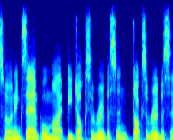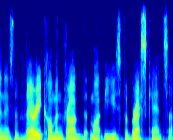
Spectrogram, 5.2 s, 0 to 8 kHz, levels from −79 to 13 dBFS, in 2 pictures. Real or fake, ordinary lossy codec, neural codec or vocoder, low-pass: real; Opus, 16 kbps; none; 7.2 kHz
